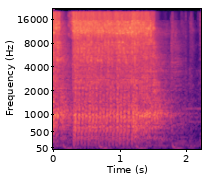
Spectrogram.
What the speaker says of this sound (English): we can tighten that nut up with a 19mm socket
